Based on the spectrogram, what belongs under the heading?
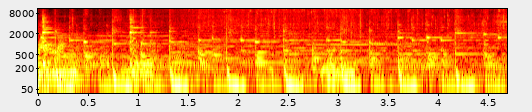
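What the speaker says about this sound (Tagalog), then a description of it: "Kaya yung ating mantikilya or butter guys. Yun ang igigisa natin sa bawang." Butter sizzles and fries with garlic in a pan for spaghetti with butter, bacon and garlic, a steady close crackle broken by repeated clinks and scrapes of a utensil stirring against the pan.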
